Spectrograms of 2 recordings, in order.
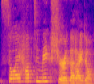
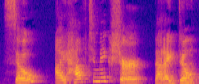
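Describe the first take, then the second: First: It is spoken at a natural, quicker pace. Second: It is spoken at a noticeably slower pace.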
